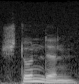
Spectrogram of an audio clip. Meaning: plural of Stunde
- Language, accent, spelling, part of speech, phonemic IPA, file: German, Germany, Stunden, noun, /ˈʃtʊndən/, De-Stunden.ogg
